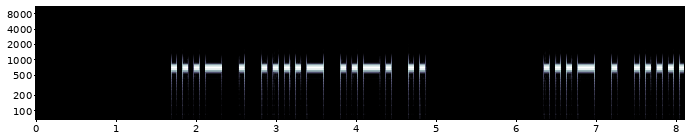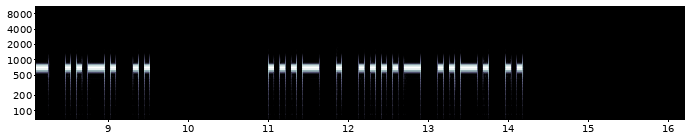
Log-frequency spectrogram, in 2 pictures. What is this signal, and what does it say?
Morse code, heard as a keyed tone, about 17 wpm, 700 Hz. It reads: VE4FI VE4FI VE4FI
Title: DXCC-100 Call Signs - 5 Characters - Repeated 3x - 17wpm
